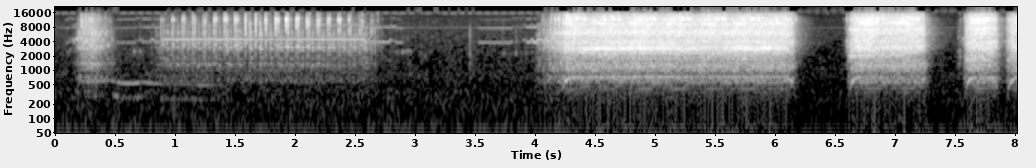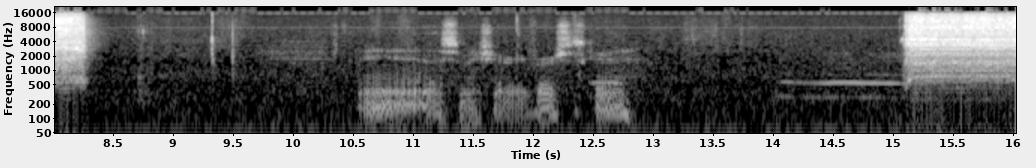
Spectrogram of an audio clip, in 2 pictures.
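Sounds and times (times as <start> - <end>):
electric ratchet wrench whirring: 0.0 - 2.8, 4.0 - 8.4, 15.1 - 16.0.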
